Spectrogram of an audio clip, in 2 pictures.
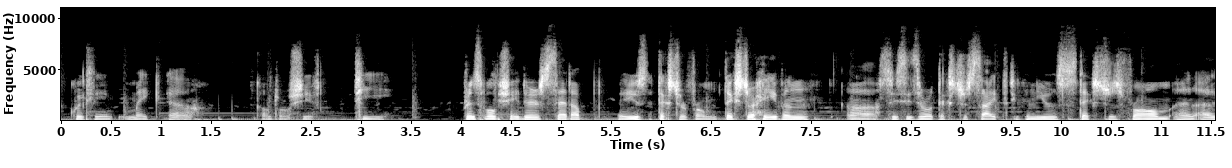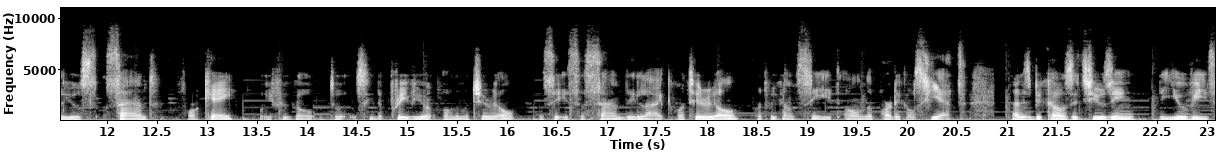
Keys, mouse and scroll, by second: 0.0 scroll down 3, 0.2 middle click, 1.0 click, 13.5-13.8 scroll down 1, 14.3 click, 16.1 click, 20.4-20.8 scroll down 5, 20.8 middle click, 20.8 scroll up 4, 21.6 middle click, 21.9-23.0 scroll up 5.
